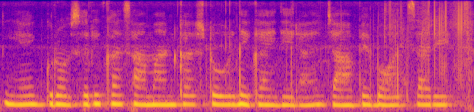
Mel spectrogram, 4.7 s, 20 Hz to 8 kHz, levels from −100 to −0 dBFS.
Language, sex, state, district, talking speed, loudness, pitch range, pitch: Hindi, female, Gujarat, Valsad, 200 wpm, -15 LUFS, 220-230 Hz, 225 Hz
